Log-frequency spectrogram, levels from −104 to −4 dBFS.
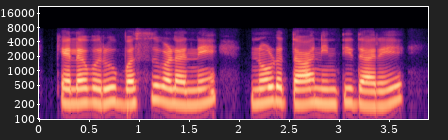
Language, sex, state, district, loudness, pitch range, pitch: Kannada, female, Karnataka, Bangalore, -16 LUFS, 200-220 Hz, 210 Hz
